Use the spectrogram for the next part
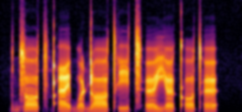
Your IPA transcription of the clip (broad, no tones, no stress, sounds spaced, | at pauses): d͡z ɔː t͡s qʼ eː b ɔ ɖ ɒː tʼ iː t͡sʼ œ j œ kʼ ɔ tʼ œ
